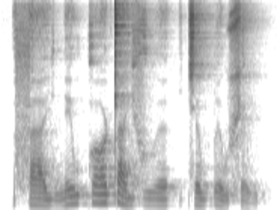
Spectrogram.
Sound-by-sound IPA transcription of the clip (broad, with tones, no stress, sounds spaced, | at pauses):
f aː˨˩ j n e˧ w k ɔ˧˥ ʈ a˧˥ j v u˧ ə̯ | c ə˧˥ w ɓ ə˨˩˦ w ʂ ə˨˩˨ w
